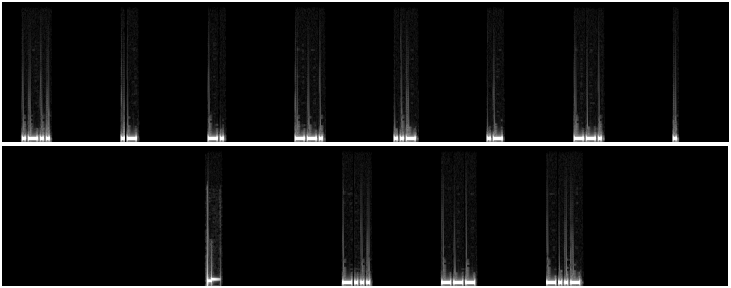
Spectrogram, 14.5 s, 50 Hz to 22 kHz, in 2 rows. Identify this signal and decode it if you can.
Morse code, heard as a keyed tone, about 40 wpm, spaced as for 11 wpm, 690 Hz. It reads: LANGUAGE BOX
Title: 8x Character Spacing - Top 500 Words - 40wpm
